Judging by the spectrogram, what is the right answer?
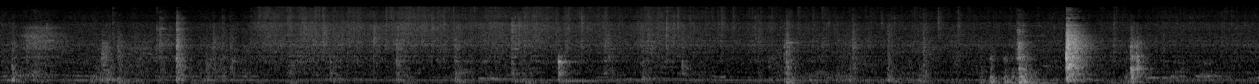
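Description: A chopped vegetable mixture is frying and sizzling in a sauté pan while being stirred. There are a few sharp knocks of a utensil near the end.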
